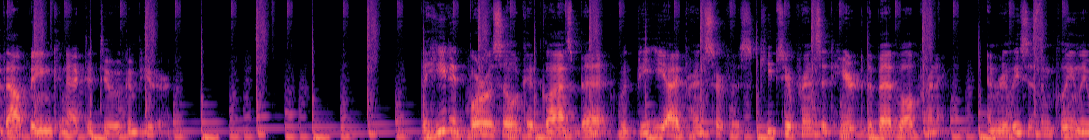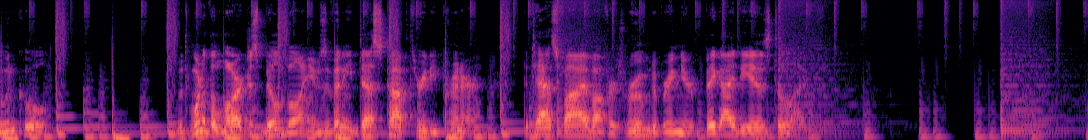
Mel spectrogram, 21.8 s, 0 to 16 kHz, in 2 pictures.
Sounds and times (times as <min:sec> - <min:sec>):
Speech: 0:00.0 - 0:01.8, 0:04.2 - 0:11.5, 0:12.6 - 0:19.0
Music: 0:00.0 - 0:21.7.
